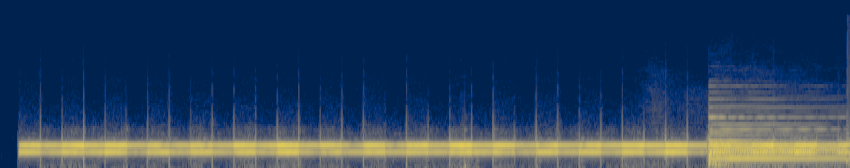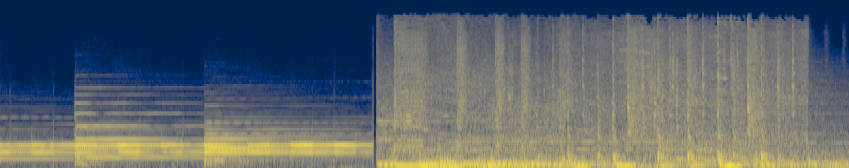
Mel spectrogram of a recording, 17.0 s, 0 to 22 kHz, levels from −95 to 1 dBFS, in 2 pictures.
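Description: Short concealed packet loss occurs three times, at 1.25 to 1.29 s, 4.61 to 4.67 s and 8.47 to 8.51 s. About 20 ms of audio failed to arrive at the first and third points, and 40 ms at the second. The receiver bridged each hole by extending the preceding sound and then blending back, so each one comes across as a brief smear or wobble. The longest is at 4.6 s. Unlike a true dropout, none leaves silence or a hard click.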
